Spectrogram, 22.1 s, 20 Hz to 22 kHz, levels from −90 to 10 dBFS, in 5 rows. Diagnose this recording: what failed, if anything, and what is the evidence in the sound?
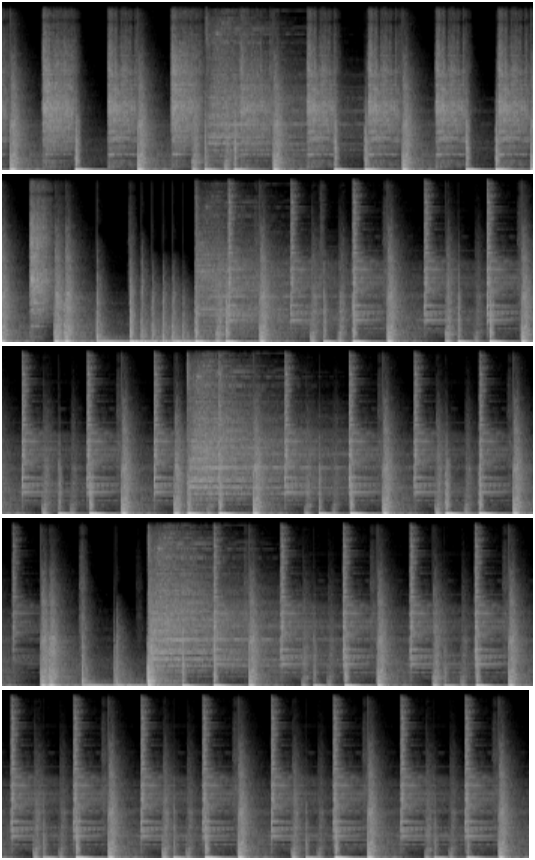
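Nothing in this music recording points to a failure at any stage of the chain. The music runs without any event that would mark trouble in the wiring, conversion, buffering, coding, network, storage or playback.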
